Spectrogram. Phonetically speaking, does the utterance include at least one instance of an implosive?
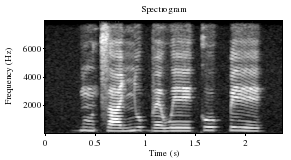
yes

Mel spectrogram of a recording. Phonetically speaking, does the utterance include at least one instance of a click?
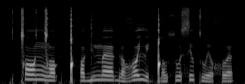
yes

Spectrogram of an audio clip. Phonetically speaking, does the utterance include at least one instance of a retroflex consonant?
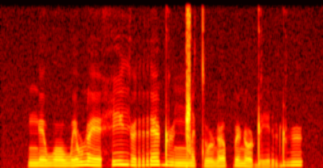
yes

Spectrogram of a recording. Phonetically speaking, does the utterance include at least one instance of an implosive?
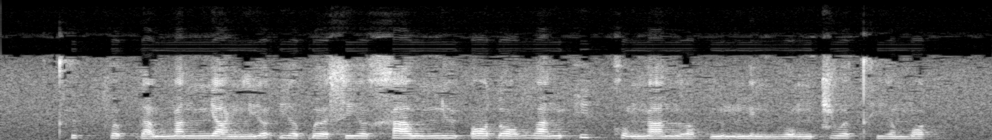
yes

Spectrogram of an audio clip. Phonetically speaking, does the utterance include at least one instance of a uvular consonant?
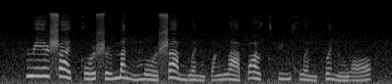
no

